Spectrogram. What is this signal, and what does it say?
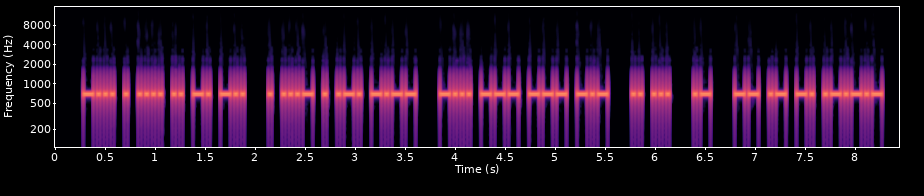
Morse code, heard as a keyed tone, about 34 wpm, 700 Hz. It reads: BEHIND EVERY BOOK IS A MAN.
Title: Sentences from Top 500 Words 35wpm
